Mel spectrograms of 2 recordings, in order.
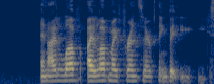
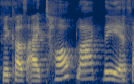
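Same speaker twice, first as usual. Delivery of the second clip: slow, louder hillbilly twang; exaggerated hillbilly speech, pitched higher; hillbilly accent; 5 semitones higher, 6 dB louder than usual. Shown as a demonstration. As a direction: lay on the hillbilly accent, slowly. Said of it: "It was definitely hillbilly".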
